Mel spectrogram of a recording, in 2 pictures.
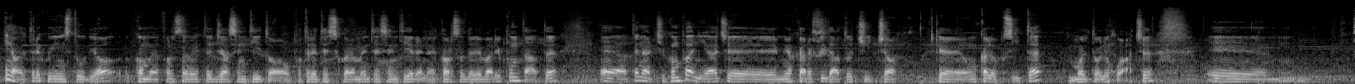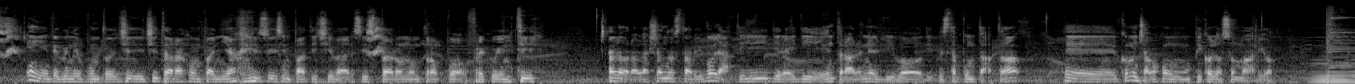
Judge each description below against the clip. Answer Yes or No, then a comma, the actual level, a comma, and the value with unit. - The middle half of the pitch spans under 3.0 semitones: Yes, narrow, 2.5 semitones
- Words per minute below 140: No, average, 155 wpm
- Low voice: Yes, low, 120 Hz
